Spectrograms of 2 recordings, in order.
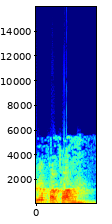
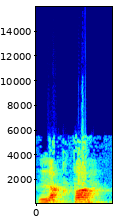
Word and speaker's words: لقطة: Et concernant le terme luqata, il y a 4 façons de le prononcer. Il y a luqata, il y a laqta, donc il y a luqata, laqta, luqata, afwan, luqata.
